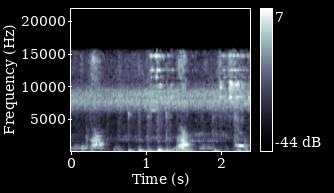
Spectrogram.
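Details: Blue Miniature Pinscher named Ziggs at a kennel in Manaoag, recorded in the morning. Short, gruff barks come in uneven bursts, roughly three across two seconds, over a low rumbling background.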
